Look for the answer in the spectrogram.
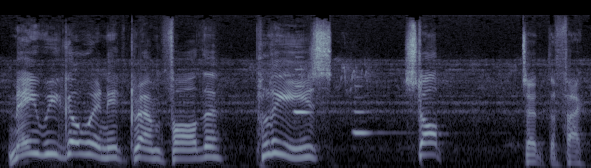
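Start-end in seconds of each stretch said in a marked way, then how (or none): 0.1-2.5 put-on high, eager child's plea; pleading child. Children asking grandfather for a ride, pleading. 3.0-3.3 short, high-pitched call. Acted. Fat controller to the guard, calling out.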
